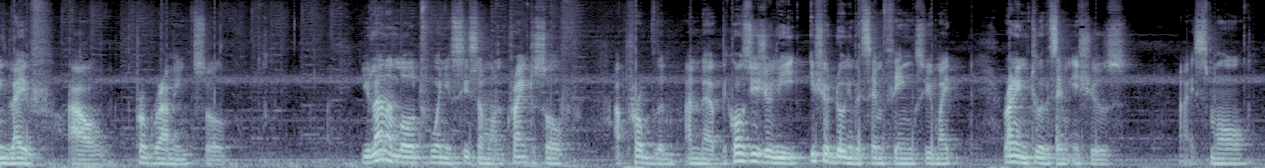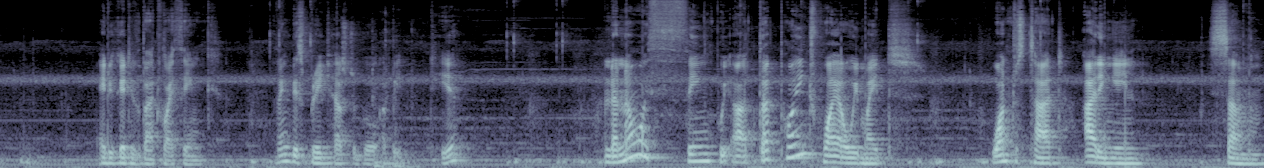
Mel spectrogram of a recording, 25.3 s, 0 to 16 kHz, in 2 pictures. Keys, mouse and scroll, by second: 4.1-4.5 scroll up 3, 10.4 scroll down 2, 14.7 scroll down 1, 15.4-16.4 drag, 16.4 g, 18.2 click, 18.9 scroll down 2, 20.3 middle click, 20.9-21.7 scroll up 1, 21.7-23.7 drag, 23.7 ctrl+s.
